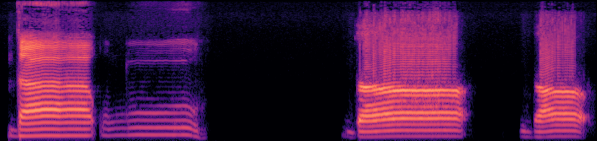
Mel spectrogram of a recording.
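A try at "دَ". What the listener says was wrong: দাল জবার দা টান হবে না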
